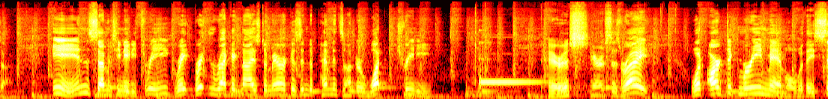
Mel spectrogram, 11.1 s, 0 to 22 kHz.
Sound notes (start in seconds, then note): 6.4 bell dinging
